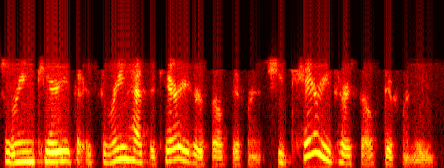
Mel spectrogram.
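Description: A woman's voice: medium pitch, expressive, fast talker, slightly rough, no room sound. A woman who is a poet and public speaker, talking reflectively in casual conversation with lots of "like" fillers. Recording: tinny phone-like line.

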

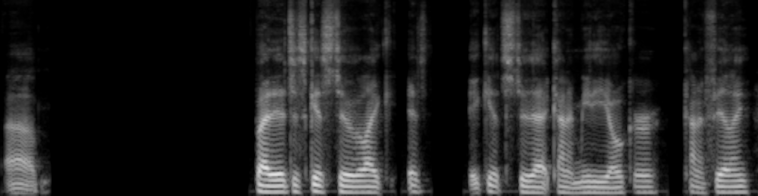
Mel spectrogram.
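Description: A young man co-hosting a casual podcast, speaking in a relaxed, reflective way as he searches for words. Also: lowish voice, slow pace, pauses often, clean tone, dry recording, clean studio sound. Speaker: podcast co-host. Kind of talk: casual chat.

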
